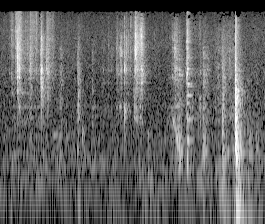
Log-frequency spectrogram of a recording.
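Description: Close-miked eating sounds: a scatter of short crunchy and wet chewing noises, with one sharper knock near the end.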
